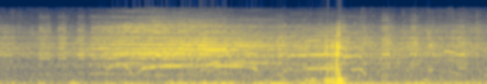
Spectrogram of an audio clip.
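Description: A passing car's horn held for about four seconds, swelling and then fading as it goes by, with whoops from the marchers. A loud, short burst comes a little after four seconds in.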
